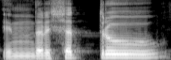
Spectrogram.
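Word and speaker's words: इन्द्रशत्रु: तो कहने का तात्पर्य है कि अगर इंद्र शत्रु शब्द का उच्चारण करना है तो इंद्र शत्रु, त्रू जो है उसका उदास स्वर से होगा।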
